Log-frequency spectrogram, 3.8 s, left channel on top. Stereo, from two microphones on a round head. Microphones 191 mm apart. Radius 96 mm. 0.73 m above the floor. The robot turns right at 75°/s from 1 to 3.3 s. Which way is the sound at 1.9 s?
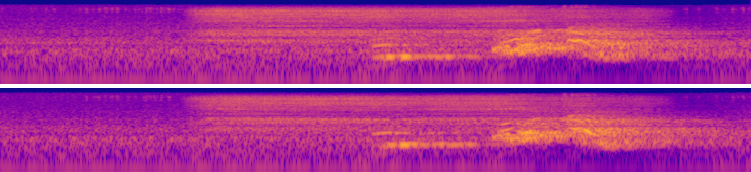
80° left.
